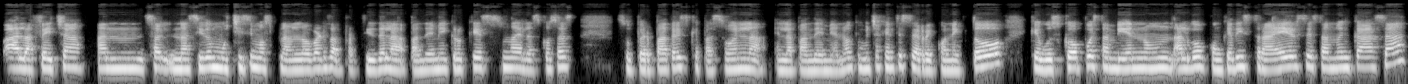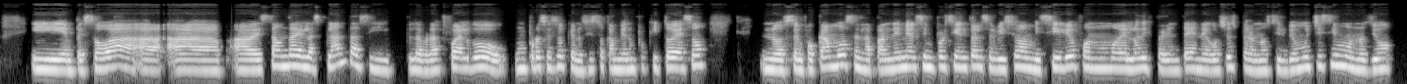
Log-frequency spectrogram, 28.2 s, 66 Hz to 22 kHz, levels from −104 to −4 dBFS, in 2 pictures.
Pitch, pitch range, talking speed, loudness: 195 Hz, 180-210 Hz, 205 wpm, -19 LUFS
